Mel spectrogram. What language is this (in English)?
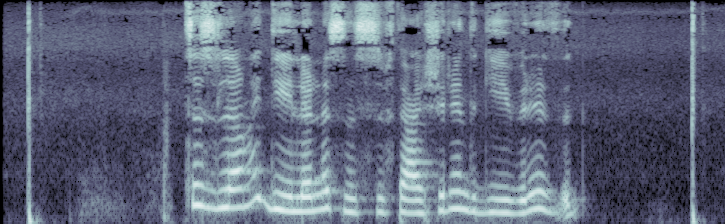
Kabyle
